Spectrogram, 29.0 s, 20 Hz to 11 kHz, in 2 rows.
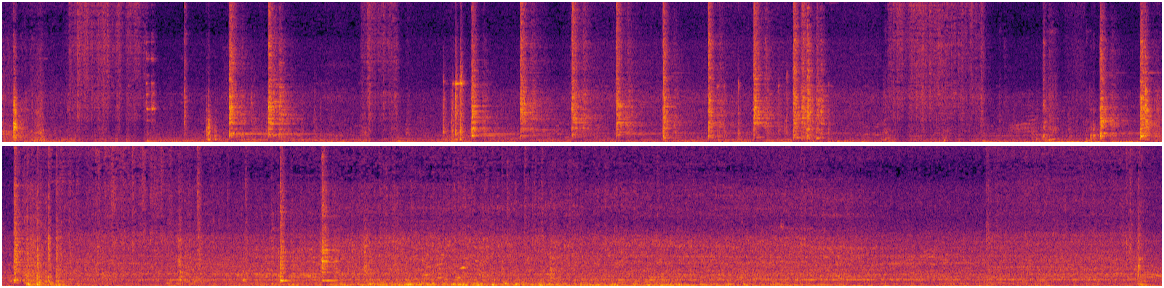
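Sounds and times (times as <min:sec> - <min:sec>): dense mechanical noise: 0:00.0 - 0:29.0
metal clanking: 0:17.6 - 0:24.7.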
